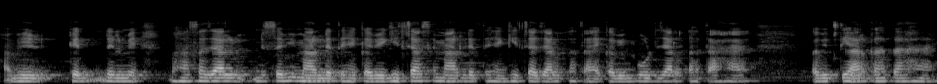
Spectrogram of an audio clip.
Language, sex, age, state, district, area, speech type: Hindi, female, 45-60, Bihar, Samastipur, rural, spontaneous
